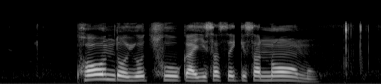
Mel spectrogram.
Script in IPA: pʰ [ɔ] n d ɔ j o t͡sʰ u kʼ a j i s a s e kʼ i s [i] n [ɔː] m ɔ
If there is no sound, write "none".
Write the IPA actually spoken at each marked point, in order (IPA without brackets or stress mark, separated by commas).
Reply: ɔ, a, ɔː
